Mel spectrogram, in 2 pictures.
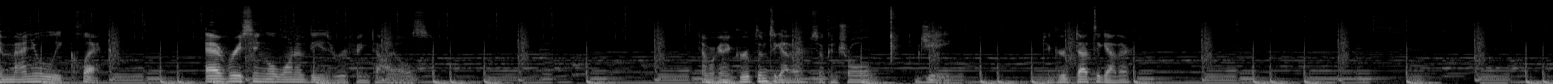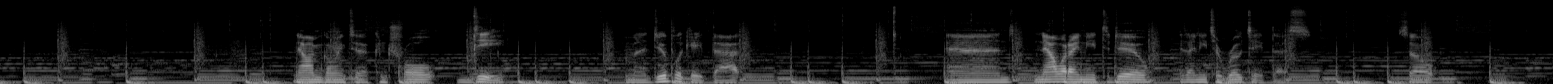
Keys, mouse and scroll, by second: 0.2 shift+click, 0.7 shift+click, 1.2 shift+click, 1.8 shift+click, 2.3 shift+click, 2.7 shift+click, 3.3 shift+click, 3.8 shift+click, 4.3 shift+click, 4.8 shift+click, 5.3 shift+click, 6.0 shift+click, 8.8 ctrl+g, 12.6 middle click, 15.1 click, 17.2 ctrl+z, 18.0 click, 20.1 ctrl+d, 21.4-23.8 drag, 24.3 click, 25.3 ctrl+z, 25.9 click, 28.9-31.0 shift+drag.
